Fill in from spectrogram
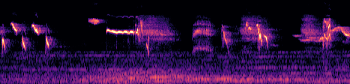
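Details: Oriental magpie-robin song laced with prinia-style phrases, played as a lure to provoke other birds into singing: short high chirps, then a long bright whistle and bursts of buzzy, slurred notes with brief pauses.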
